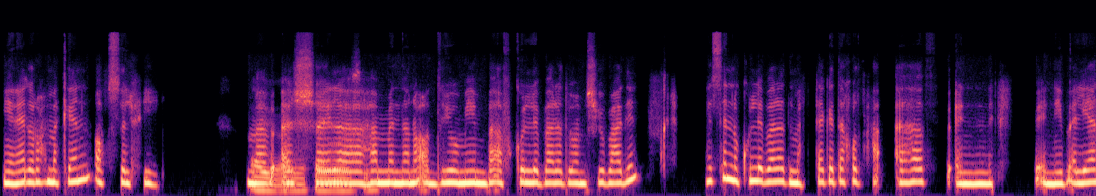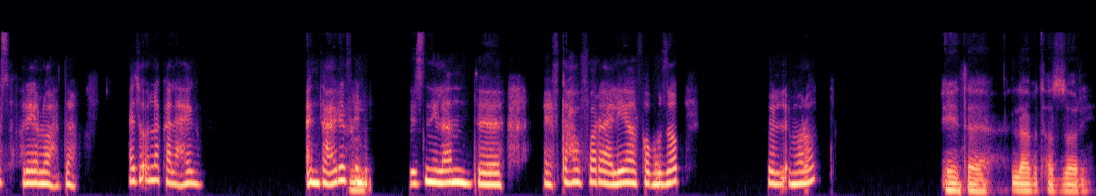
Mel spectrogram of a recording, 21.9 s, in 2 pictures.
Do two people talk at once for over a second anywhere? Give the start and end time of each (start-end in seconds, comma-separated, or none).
2.5-3.8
